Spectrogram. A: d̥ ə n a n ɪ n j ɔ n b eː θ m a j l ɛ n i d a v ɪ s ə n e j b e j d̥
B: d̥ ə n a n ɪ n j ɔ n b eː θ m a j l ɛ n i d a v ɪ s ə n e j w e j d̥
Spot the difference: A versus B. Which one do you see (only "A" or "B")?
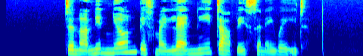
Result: B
